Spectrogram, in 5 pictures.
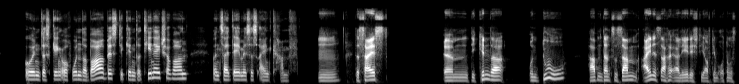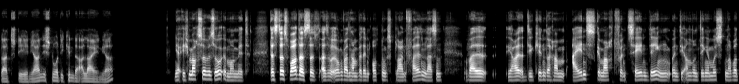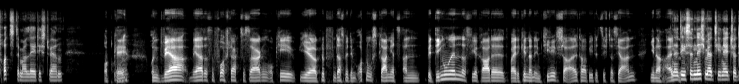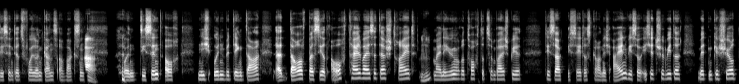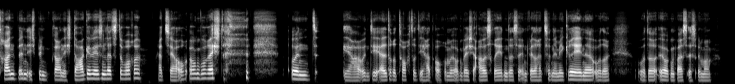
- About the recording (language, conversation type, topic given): German, advice, Wie kann ich wichtige Aufgaben trotz ständiger Ablenkungen erledigen?
- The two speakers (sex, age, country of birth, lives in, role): female, 55-59, Germany, United States, user; male, 30-34, Germany, Germany, advisor
- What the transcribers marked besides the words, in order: stressed: "du"; unintelligible speech; chuckle; chuckle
